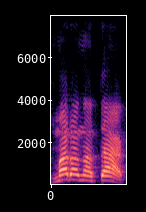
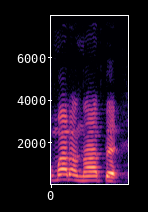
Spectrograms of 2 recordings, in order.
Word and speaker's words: Maranata: aramaico dialeto de Jesus maranat como dizemos nós católicos ou Maranata como dizem nossos irmãos separados os evangélicos ou protestantes não importa a pronúncia o significado é o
